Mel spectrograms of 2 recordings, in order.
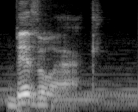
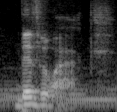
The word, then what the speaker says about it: bivouac: look it up one second if whack yep bivouac that's how it's pronounced bivouac all right so this is the red white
